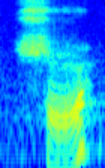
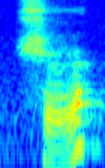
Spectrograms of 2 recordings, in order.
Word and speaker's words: 十: This character is pronounced second tone, shi, shi.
